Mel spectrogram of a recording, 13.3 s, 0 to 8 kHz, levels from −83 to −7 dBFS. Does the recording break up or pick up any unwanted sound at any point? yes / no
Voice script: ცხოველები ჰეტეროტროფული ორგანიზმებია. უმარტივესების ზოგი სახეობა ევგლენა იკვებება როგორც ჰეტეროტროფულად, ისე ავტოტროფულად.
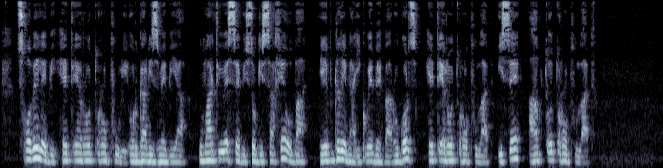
no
